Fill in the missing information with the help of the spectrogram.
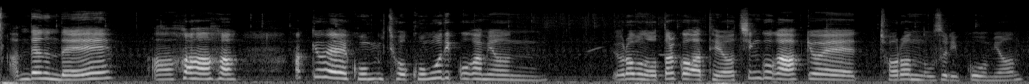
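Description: A young woman streaming a life-sim game, chatting to viewers and breaking into excited laughing shrieks. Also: on the high side, measured pace. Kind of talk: casual livestream commentary.

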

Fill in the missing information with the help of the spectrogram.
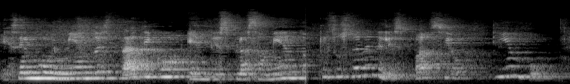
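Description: A woman's voice: high-pitched, recorded from a distance. A woman in her twenties from Panama, a university student presenting a class video and reading a prepared explanation. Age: 20s. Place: small room indoors. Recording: echoey room, background music.

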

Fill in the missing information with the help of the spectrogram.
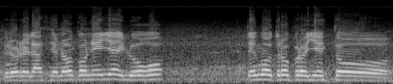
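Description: A young man with a fairly high voice talks in a laid-back, slangy way about tattoos. He speaks into a handheld mic in a large expo hall. Clear convention-hall noise runs behind him. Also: fairly even intonation, moderate pace, a crowd in the background. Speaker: tattoo artist, interviewee. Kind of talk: casual chat. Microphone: handheld interviewer mic.

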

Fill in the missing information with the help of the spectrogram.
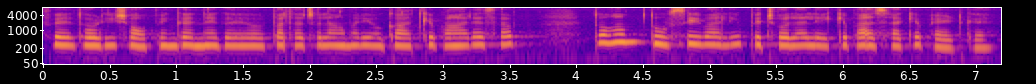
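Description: A woman's voice: high voice, fairly even intonation, normal speed, dark tone. A young woman narrating a travel vlog in voice-over, telling the story in a dry, wry way. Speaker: vlogger.

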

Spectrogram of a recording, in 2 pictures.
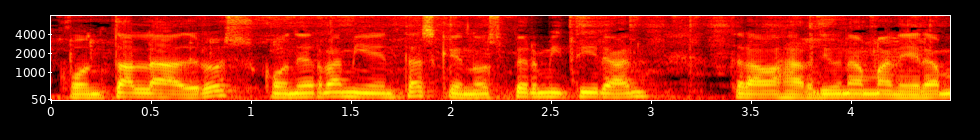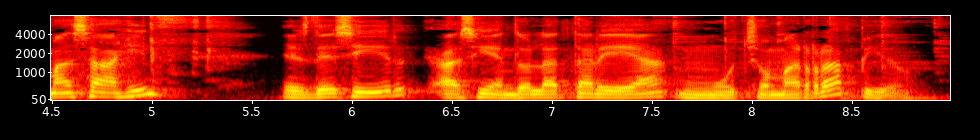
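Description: A man calmly narrating a phone game walkthrough step by step. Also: mid-range voice, normal speed, slight background noise. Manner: explains step by step, calm and methodical. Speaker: gameplay narrator. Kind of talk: casual screen-recording walkthrough. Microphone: voice-over on a phone screen recording.

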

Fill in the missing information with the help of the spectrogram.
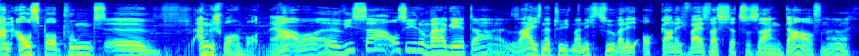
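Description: A man from Germany chatting casually while streaming a game, reading out chat messages and swinging between grumbling and excited outbursts. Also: mid-range voice, no echo. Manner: reads out chat messages and answers viewers. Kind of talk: casual livestream gameplay chat.

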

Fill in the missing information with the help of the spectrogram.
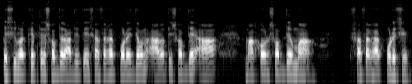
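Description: A man with a West Bengal Bengali accent, teaching an exam-prep lesson. He reads out each question, then answers it with examples. He speaks to his students directly and encourages them, in a somewhat high voice. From West Bengal, India.

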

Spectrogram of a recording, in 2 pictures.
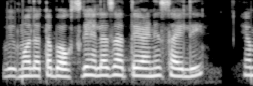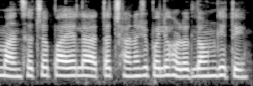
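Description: A woman narrating a recap of a TV serial episode, linking the scenes in a steady storytelling manner. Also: a little high, fairly quick, dry recording. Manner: steady storytelling with frequent "now" links.

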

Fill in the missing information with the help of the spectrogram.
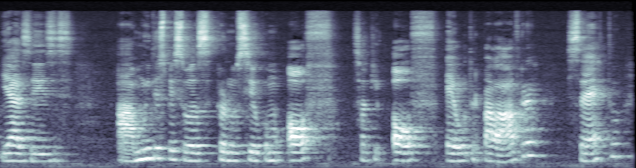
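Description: Brief: female teacher, bright and slightly high, upbeat casual lesson, echoey room. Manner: upbeat, explains step by step with frequent checks like "tá?". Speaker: English teacher. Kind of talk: casual video lesson on pronunciation.

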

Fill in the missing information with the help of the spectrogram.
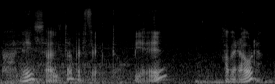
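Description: A man with a Spanish accent from Spain hosts a gameplay reaction, chatting and explaining as he watches. His voice sits somewhat high for a man. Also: huge pitch swings, normal speed, creaky, a little hiss or hum. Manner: chatty, explains and laughs along. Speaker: reaction host.

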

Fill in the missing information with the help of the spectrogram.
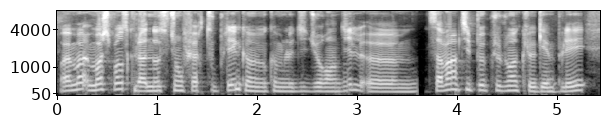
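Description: A man's voice: a little high, a little mellow. Man chiming in on a gaming panel. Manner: quick agreeing interjections. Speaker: panel guest. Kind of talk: casual panel chat.

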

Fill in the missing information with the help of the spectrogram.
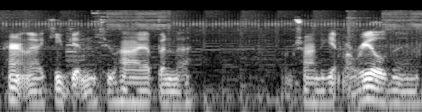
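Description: A man whose voice rumbles low speaks a little fast, casually chatting through a mobile game he's playing and reviewing. He thinks out loud and makes fun of his own mistakes, while faint game music sits behind him.

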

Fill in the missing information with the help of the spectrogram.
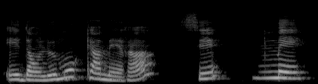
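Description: A woman teaching young children a phonics lesson, enunciating each word in a slow, exaggerated sing-song way. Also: high voice, lively intonation, darkish tone. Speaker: preschool teacher.

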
